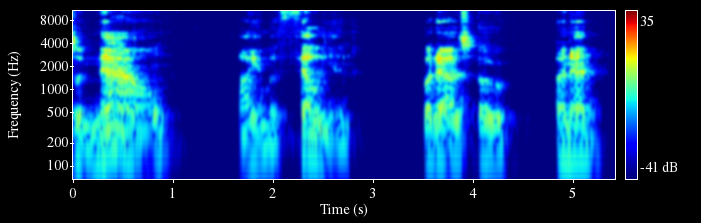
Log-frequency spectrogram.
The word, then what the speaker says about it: Thelion: says fellian t-h-e-l-i-o-n and it rhymes with helian and it must be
